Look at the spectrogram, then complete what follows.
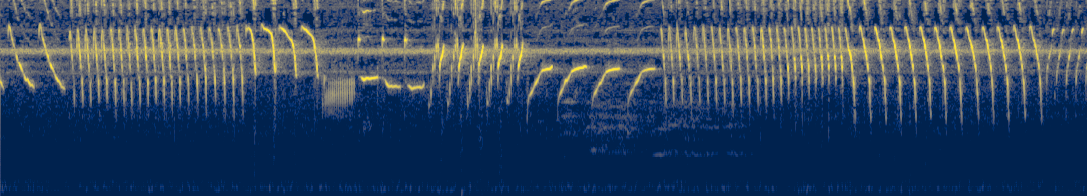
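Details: Canary tutor song meant to teach young birds and encourage males to sing: steep repeated downslurred whistles in fast series, broken by rapid buzzy trills and a short low rolled phrase, continuing steadily throughout.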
